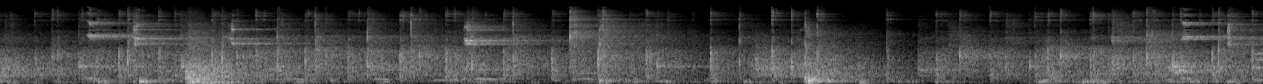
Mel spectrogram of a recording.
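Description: Table tennis rally: a celluloid-type plastic ball clicking off rubber paddles and bouncing on the table in quick alternation, as one player blocks the other's forehand attacks. A few short high squeaks sound between the hits.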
